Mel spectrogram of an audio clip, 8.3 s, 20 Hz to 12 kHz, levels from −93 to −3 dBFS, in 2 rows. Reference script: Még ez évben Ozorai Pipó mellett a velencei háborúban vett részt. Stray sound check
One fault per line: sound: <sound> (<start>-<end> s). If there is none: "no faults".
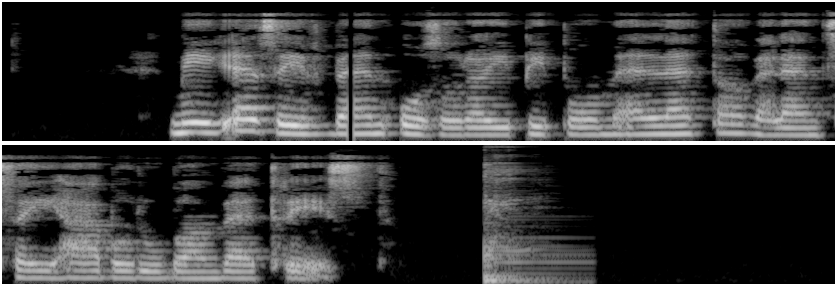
sound: dropout (1.7-1.8 s)
sound: thud (6.6-7.1 s)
